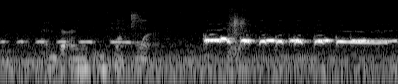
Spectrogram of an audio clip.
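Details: Zebra dove with a medium-pitched voice, farm-bred, giving a fast series of short, clear cooing notes at a steady pitch after softer earlier phrases, about three notes per second; faint speech-like sounds in the background.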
